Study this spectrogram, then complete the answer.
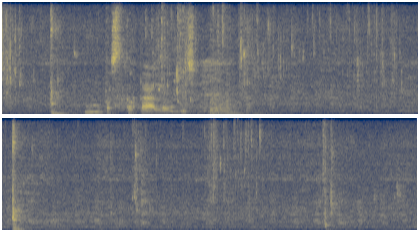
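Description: Water is poured over bhutki cheu mushrooms to soak them, a short splashing pour near the start followed by faint drips and handling under a woman's speech.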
